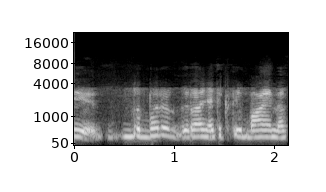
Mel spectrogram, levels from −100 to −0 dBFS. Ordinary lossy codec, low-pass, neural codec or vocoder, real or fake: AAC, 32 kbps; 10.8 kHz; codec, 44.1 kHz, 7.8 kbps, Pupu-Codec; fake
